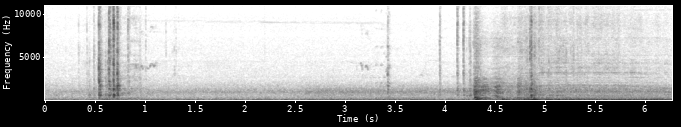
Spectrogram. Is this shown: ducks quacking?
no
